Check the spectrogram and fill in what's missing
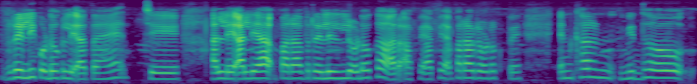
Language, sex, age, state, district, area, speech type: Santali, female, 18-30, Jharkhand, Bokaro, rural, spontaneous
